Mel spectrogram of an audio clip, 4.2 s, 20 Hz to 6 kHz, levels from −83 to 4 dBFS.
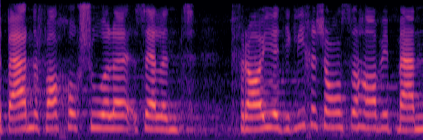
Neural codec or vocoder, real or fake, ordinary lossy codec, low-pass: none; real; none; 5.4 kHz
